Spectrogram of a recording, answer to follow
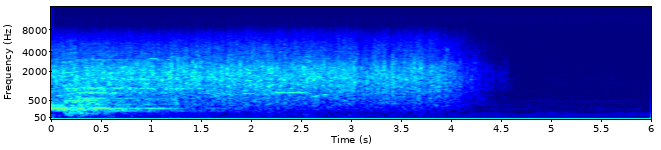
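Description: Studio audience applauding, with the show's closing music under it at first, fading out about four seconds in and leaving only a faint steady low hum.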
